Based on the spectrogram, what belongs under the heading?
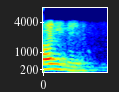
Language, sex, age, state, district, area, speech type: Assamese, female, 60+, Assam, Dibrugarh, rural, conversation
